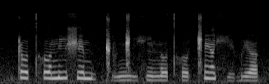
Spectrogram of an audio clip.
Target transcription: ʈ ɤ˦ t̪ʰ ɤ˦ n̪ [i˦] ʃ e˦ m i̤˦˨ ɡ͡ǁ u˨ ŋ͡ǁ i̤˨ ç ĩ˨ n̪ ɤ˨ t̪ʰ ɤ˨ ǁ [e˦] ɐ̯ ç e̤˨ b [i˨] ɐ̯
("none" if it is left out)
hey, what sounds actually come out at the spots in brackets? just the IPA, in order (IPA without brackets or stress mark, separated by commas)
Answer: i˦, ẽ˦, e˨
